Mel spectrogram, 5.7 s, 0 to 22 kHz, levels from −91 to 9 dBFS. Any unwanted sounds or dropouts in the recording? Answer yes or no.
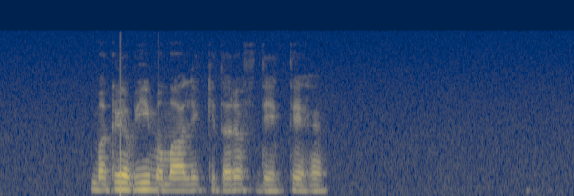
no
